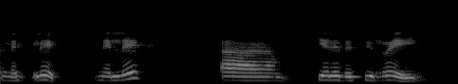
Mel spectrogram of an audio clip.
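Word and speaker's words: מלך: Pero rey vimos la semana pasada que en hebreo quiere decir, viene de una palabra que se pronuncia melech.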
